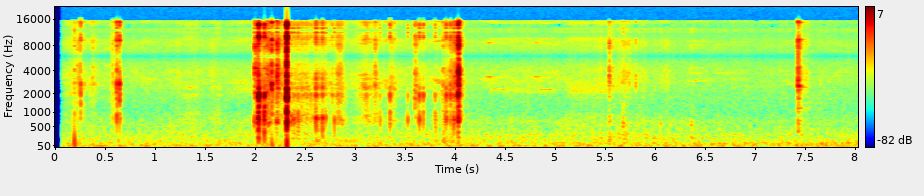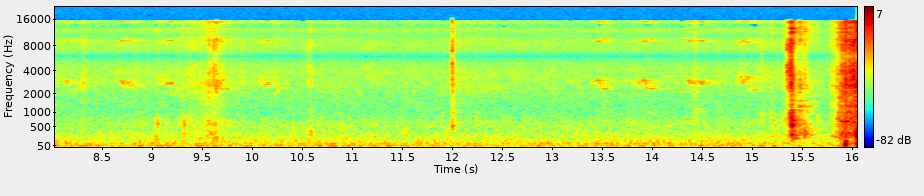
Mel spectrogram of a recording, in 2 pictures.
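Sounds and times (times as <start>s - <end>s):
handling rustling and clattering: 2.0s - 4.1s.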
